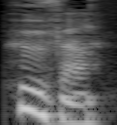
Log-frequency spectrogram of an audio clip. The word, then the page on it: hoover: British English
